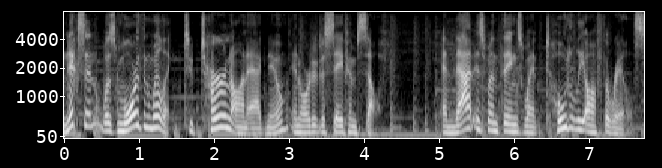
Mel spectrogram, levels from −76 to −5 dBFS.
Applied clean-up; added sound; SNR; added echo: none; none; none; none.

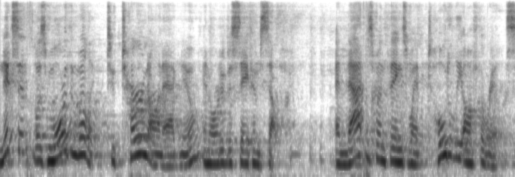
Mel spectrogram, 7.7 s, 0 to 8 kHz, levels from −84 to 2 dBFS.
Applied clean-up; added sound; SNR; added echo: neural separator model SepFormer DNS4.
